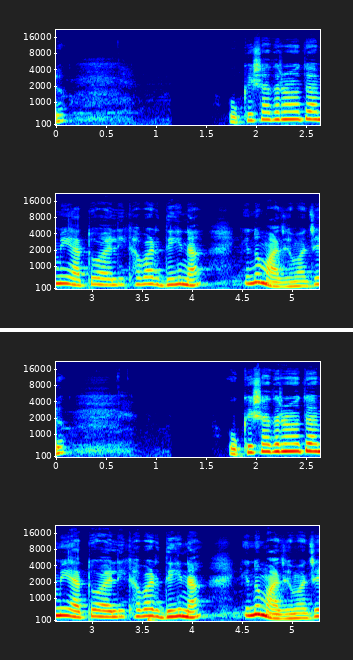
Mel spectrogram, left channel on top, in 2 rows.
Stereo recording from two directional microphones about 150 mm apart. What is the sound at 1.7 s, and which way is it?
A woman's voice, 30° right (ahead or behind).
